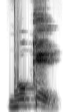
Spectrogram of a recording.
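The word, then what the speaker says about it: bouquet: अगला शब्द है बी ओ यू क्यू यू ई टी और इसे पढ़ा जाएगा बुके और इसका अर्थ होता है फूलों का गुच्छा।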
